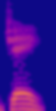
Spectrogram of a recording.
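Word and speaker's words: 这: The demonstrative pronouns are jay, jay, this, colloquially pronounced zay, and na, that, colloquially pronounced nay.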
